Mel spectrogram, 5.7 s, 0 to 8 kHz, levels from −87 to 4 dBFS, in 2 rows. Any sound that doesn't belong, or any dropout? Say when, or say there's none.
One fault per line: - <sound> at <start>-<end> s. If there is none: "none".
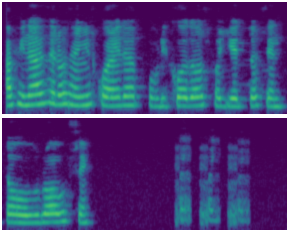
- laugh at 4.6-5.3 s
